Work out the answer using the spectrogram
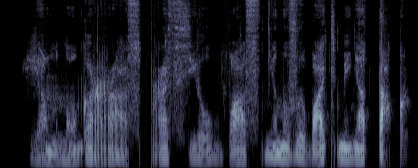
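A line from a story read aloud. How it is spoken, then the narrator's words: Growl. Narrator (Russian): прорычал он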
